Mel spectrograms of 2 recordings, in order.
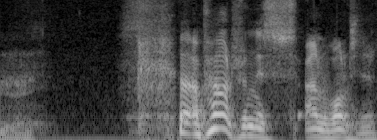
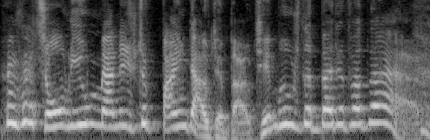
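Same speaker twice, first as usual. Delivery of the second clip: sharp, high, loud rebuke; scolding a disappointing partner; exasperated; 5 dB louder than usual. Acted. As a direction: snap at him in irritation. Holmes scolds Watson sharply.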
